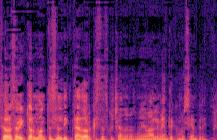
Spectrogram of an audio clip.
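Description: Here a man speaks in a somewhat breathy voice. His pitch varies in an ordinary way. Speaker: radio host. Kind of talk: casual chat.

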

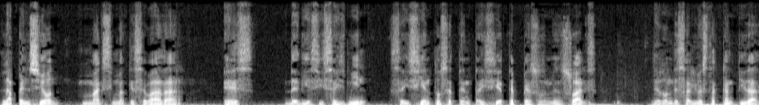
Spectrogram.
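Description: Somewhat breathy, a man of medium pitch speaks at a very slow pace with long, frequent pauses. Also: ordinary pitch variation. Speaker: social security expert, accountant. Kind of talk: radio interview, legal advice. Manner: halting, with repetitions.

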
